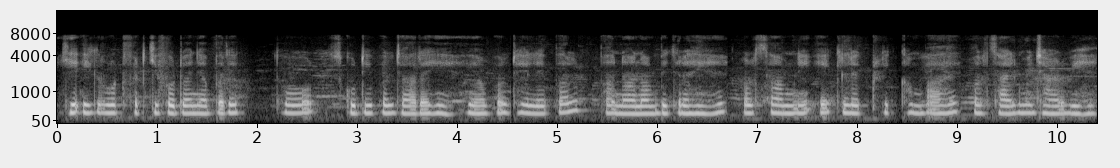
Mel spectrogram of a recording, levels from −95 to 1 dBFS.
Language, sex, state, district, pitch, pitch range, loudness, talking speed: Hindi, female, Maharashtra, Solapur, 230 Hz, 220-240 Hz, -26 LUFS, 200 wpm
